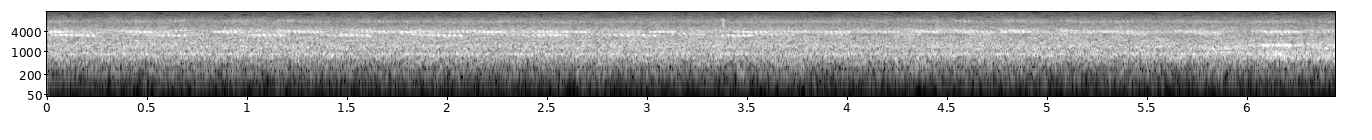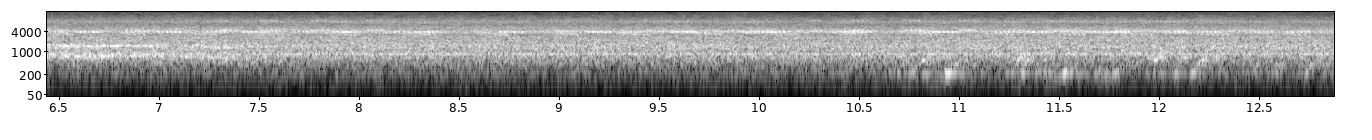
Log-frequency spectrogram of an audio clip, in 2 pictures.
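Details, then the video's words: Bell crickets ringing through the night into the first light: dense repeated high trill pulses over background hiss, with a brief faint bird-like chirp midway and a low murmur near the end. "bell cricket Cry of falling insects"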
